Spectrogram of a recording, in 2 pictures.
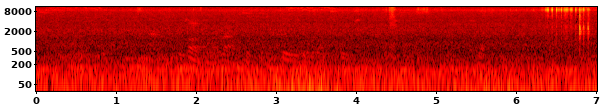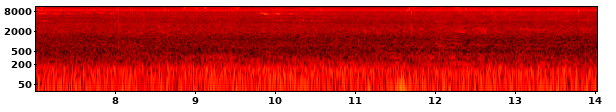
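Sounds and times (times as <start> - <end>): wind rumble on microphone: 0.0 - 14.0
small birds chirping: 0.1 - 12.7.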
